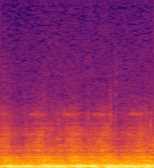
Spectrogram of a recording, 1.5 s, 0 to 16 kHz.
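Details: 1949 Chevy 3100 on a 6-volt battery, choked cold start on a January winter night. Labored, slow, uneven cranking with no firing yet, as the weak 6-volt starter drags the cold engine: slow cranking in cold weather.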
